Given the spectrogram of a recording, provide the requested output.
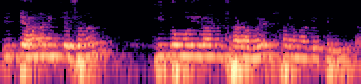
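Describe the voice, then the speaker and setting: Audible room echo and noticeable background noise around a male speaker. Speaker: pastor. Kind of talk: sermon.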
